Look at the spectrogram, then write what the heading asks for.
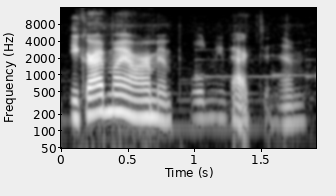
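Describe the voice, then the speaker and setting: A woman reading a first-person story aloud as ASMR, with soft music behind her. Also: fairly low pitch, quick pace, creaky, lo-fi sound. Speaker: streamer and reader.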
